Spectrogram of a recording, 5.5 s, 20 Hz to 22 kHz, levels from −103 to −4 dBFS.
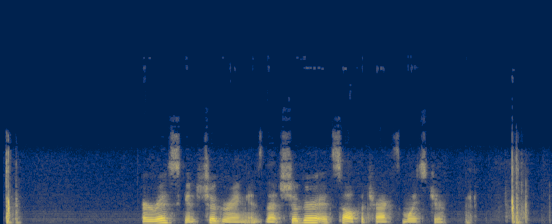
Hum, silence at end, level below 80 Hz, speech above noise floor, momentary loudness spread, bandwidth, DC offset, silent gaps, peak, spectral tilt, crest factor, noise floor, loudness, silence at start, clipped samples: none; 0.25 s; -66 dBFS; 48 dB; 10 LU; 9.2 kHz; under 0.1%; none; -2 dBFS; -5 dB/octave; 20 dB; -68 dBFS; -21 LUFS; 0.05 s; under 0.1%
